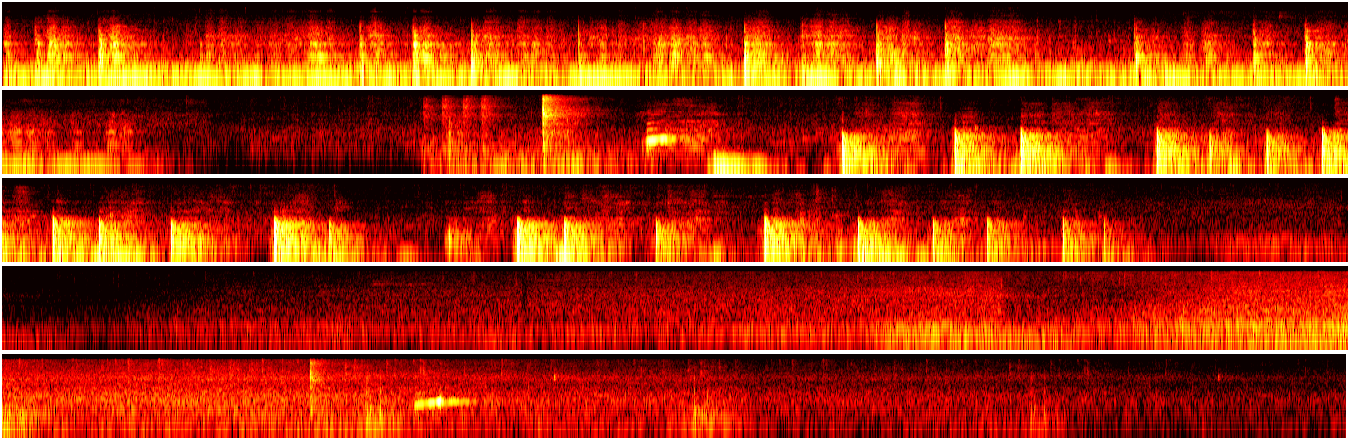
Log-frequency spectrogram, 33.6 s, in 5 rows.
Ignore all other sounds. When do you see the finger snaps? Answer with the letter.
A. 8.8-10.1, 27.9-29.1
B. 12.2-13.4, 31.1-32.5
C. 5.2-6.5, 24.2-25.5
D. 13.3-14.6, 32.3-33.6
A.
